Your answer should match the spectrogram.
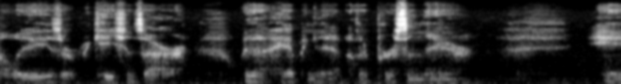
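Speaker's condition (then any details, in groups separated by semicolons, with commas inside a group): Ataxia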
